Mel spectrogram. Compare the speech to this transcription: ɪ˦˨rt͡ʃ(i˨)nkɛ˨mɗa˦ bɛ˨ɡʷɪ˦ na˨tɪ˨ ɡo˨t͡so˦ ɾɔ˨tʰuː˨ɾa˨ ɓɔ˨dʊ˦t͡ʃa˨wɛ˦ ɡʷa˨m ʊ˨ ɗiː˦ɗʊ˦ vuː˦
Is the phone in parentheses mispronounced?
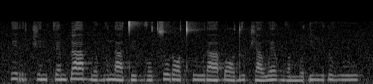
yes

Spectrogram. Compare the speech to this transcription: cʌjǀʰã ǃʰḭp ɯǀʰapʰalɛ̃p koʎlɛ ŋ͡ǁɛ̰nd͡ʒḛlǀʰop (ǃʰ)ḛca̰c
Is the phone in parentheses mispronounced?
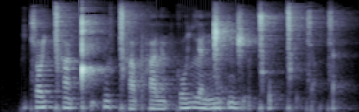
yes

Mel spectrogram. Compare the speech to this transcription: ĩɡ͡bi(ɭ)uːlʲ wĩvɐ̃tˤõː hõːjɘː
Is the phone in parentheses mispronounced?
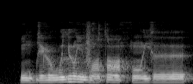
no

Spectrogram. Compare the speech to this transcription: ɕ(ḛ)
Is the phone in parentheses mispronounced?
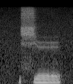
yes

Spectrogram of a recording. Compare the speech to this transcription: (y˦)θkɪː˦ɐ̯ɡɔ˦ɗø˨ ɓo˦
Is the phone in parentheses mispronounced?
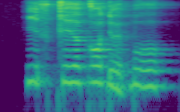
yes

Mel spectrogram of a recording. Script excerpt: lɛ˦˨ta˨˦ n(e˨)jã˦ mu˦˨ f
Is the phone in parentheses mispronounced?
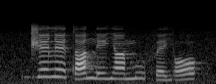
yes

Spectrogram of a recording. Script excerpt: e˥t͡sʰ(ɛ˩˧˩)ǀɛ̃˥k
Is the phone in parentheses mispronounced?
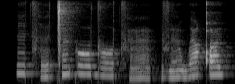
no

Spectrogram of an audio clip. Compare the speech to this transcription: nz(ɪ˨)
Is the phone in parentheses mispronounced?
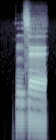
yes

